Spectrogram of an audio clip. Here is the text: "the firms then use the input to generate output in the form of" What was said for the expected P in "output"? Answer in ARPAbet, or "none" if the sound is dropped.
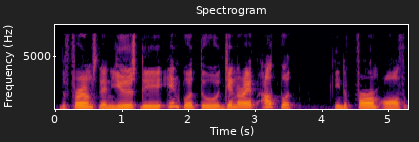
P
